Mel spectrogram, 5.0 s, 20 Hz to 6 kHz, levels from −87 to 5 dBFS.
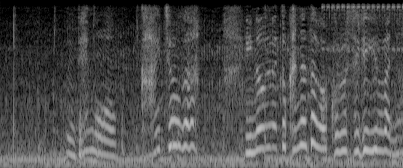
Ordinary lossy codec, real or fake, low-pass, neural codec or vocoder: none; fake; 5.4 kHz; codec, 16 kHz, 16 kbps, FreqCodec, larger model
